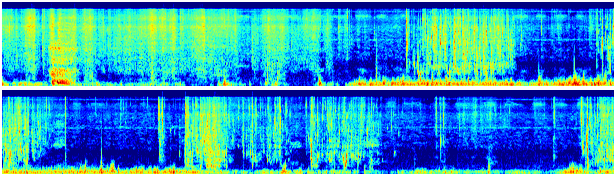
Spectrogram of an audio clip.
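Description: Freshwater kijing mussels being washed in water, repeated splashing, sloshing and trickling in bursts with brief quieter gaps, close and fairly loud, no talking.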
